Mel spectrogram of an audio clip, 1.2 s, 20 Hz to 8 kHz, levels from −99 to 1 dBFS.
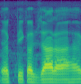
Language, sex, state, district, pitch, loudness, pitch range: Hindi, male, Jharkhand, Garhwa, 105 Hz, -16 LUFS, 100-105 Hz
